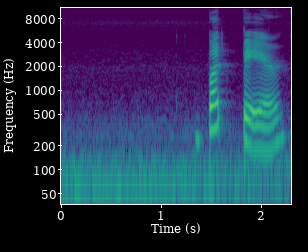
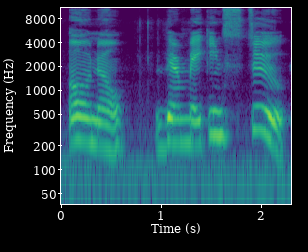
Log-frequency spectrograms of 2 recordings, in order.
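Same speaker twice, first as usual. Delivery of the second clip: plain reading voice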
